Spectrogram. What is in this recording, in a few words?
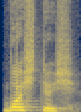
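"босьтысь", Komi, female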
